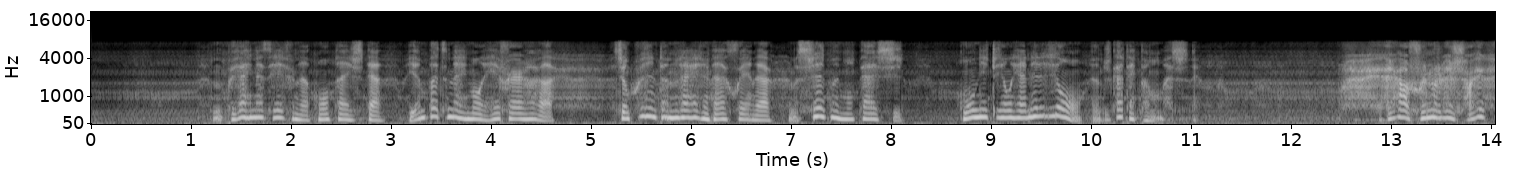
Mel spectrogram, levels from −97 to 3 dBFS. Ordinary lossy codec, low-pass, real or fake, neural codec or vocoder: none; 7.2 kHz; fake; autoencoder, 22.05 kHz, a latent of 192 numbers a frame, VITS, trained on many speakers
